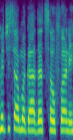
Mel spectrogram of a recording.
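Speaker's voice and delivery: talking through laughter. Telling another speaker a funny story: laughing while talking. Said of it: "Sorry, I'm laughing".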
